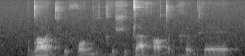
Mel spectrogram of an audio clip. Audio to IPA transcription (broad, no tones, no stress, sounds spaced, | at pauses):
dˤ əː dʱ ø f ɔ bʲ œ ɡʱ ə ʃ ɪ ʈ a ɦ əː dˤ ɪ ɡʱ œ ɡʱ ɛː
